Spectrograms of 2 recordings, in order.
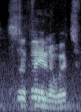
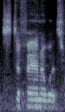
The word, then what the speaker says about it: Stefanowicz: And I'm thrilled to welcome in educator, author, musician, and friend, Jed Stefanowicz, which rhymes with Bananowitz.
